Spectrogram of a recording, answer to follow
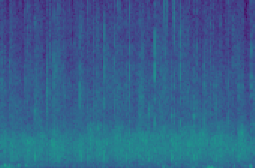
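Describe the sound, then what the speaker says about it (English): Audience applause after a dancer and choreographer is honoured for fifteen years with a company, a steady, fairly soft wash of clapping from a crowd, continuous throughout and heard alone. "you can applaud that"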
